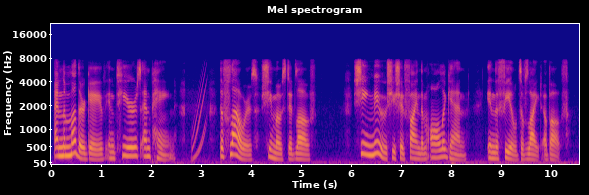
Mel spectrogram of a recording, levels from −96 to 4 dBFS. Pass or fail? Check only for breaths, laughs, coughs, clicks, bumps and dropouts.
fail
